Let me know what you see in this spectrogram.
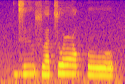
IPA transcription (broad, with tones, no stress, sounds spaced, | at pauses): d͡z ɨː˨ sʷ a˨ t͡s o˦ ʕ ɔ˦ k͡p oː˨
